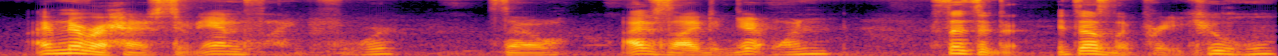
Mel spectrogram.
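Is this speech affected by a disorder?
No.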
